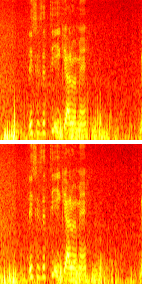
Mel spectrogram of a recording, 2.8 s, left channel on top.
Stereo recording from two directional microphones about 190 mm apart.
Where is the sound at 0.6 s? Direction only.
10° right (ahead or behind).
